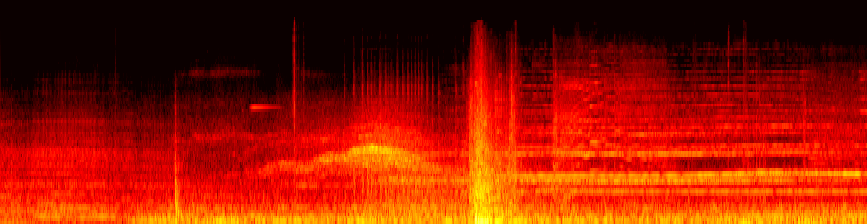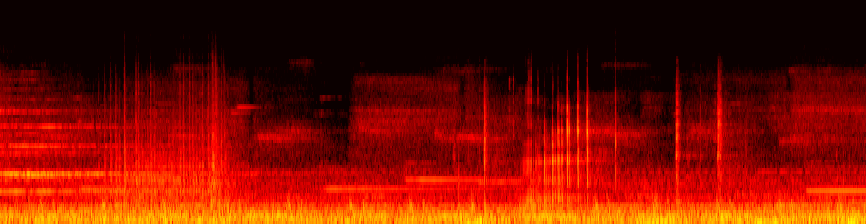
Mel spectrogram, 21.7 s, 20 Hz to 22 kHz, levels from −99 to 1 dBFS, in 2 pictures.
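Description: No technical faults can be heard anywhere in the recording; the signal stays steady and intact throughout.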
